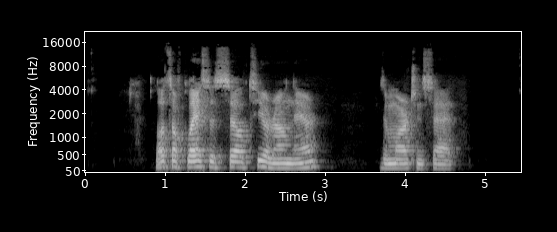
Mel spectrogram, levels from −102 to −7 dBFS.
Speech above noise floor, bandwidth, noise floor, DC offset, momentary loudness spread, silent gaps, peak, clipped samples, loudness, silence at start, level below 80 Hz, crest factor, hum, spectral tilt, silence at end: over 57 dB; 14 kHz; under -90 dBFS; under 0.1%; 13 LU; none; -10 dBFS; under 0.1%; -32 LUFS; 0.55 s; -80 dBFS; 26 dB; none; -3 dB/octave; 0.85 s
